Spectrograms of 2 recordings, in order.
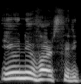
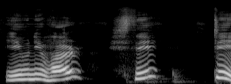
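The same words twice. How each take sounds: First: Said in the usual way. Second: university slowed, pausing before সি and টি; university spelled out slowly by sound; broken into syllables. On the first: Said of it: "আমি যদি একটি শব্দ বলি". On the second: Shown as a demonstration. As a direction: say university in separated pieces, ইউনিভার-সি-টি. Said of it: "একটু খেয়াল করে দেখো".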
